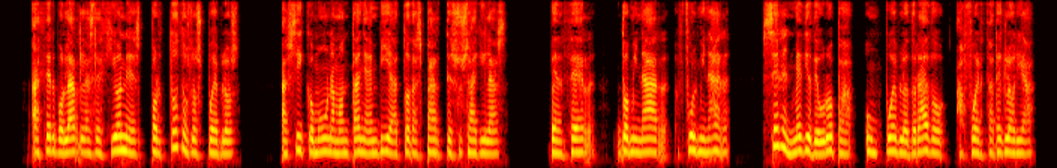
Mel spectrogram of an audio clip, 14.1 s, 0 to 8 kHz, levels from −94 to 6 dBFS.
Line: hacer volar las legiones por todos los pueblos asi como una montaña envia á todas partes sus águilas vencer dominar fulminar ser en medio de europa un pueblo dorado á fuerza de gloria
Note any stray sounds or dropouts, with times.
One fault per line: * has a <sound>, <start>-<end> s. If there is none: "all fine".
all fine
